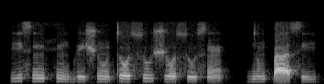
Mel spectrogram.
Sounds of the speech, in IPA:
i˦ s ĩ˦ h ĩ˦˨ b e˨˦ ʃ ũ˧ t o˦ s u˦ ʃ o˧ s u˨ s ɛ̃˨ | d ũ˧ k͡p a˨ s i˧

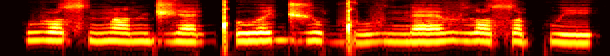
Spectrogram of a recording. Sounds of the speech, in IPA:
β o sˤ ŋʷ ɑ̃ n d͡ʒ æ ǃʼ o ɐ̯ d͡ʒ o ɡ͡ǃ o v n æ v l ɵ sˤ ɵ kʷ e

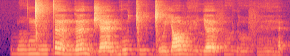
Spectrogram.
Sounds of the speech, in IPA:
b ɑ̤˧ ŋ͡ǀ æ̤˧ t ɜ˥˩ ŋ ɡ ɜ˧˥ n d͡ʒ æ˩˧˩ ŋ ɡ u˧˥ ǀ ṳ˧˥ ɡ͡ǀ ʊ˩˧˩ j ɑ˧˥ β æ̤˧ ʎ ɜ˩˧˩ f ɑ̤˧ ɡ ɑ̤˩˧˩ f æ̤˩˧˩

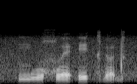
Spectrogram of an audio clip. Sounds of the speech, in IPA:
m u χʷ ɛ ʔ e k ɗ ʌ d

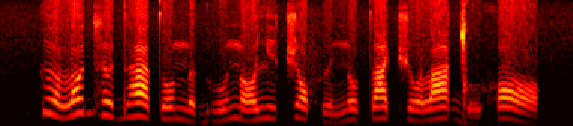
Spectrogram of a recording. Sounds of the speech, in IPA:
k ʉ˥˩ lˠ ɵ˥ d͡z ɵ˥˩ dʱ a˥˩ t̪ o˧ n̪ ə˩ ɡʱ u˩˥ n ɔ˩˥ lʲ ʉ˧ t͡ʃ ɔ˥˩ f ʉ˩ n o˥˩ t̪ ɑ˥ t͡ʃ u˧ lˠ ɑ˥ ɡ͡ǀ u˩ x ɔ˥˩

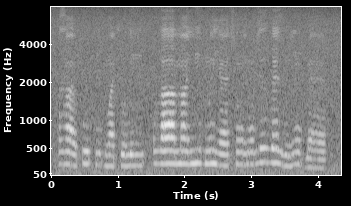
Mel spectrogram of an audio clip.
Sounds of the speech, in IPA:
ɣ ã˦˨ l p u˦ f i˧ ɡʷ ã˨ ʃ u˨ l i˧ | v aː˦ m ã˦ ɲ i˦ ɡʷ ĩ˦ j ɛ̃˧ s ũ˧ ɡʷ ũ˧ z ɨ˦ v ɛ˦ ɣ ɨ˨ ŋ ũ˦ ɓ ɛ̃˨

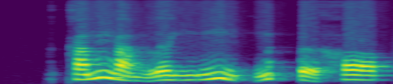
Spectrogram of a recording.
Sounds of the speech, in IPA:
k a˧˥ m ŋ a˨˩ m l ə˧ j ŋ u˧˥ ŋ ɲ ə˨˩ k̚ n ə˦˥ k̚ ʔ əː˨˩˨ h ɔ˧

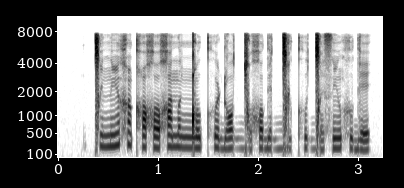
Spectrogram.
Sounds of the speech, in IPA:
ǀ i n ĩ χ ĩ qʰ o χ o χ a n ɤ ŋ͡ǃ o kʷʰ a ɖ ɔ ɡ͡ǀ o χ o ɡ ɛ ɡ͡ǀ i kʷʰ ɛ ɡ͡ǀ ɛ s ĩ xʷ e ɡ e

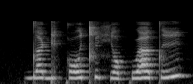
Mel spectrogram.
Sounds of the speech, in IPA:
d æ ɡ i k ɔ cʰ ʏ ç ɒ kʷ æ t i

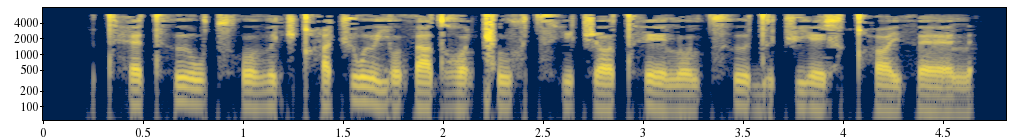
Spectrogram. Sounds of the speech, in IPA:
tʰ ɛ tʰ ɯ w t͡sʰ o ð ɯ t͡ʃ qʰ ɛ t͡ʃ w ɯ j o θ a d ʁʷ a ǁ u x t͡sʰ i t͡ʃ ʌ tʰ e l o l t͡sʰ ɯ d ɯ t͡ʃ j e x qʰ u j θ ɛ l

